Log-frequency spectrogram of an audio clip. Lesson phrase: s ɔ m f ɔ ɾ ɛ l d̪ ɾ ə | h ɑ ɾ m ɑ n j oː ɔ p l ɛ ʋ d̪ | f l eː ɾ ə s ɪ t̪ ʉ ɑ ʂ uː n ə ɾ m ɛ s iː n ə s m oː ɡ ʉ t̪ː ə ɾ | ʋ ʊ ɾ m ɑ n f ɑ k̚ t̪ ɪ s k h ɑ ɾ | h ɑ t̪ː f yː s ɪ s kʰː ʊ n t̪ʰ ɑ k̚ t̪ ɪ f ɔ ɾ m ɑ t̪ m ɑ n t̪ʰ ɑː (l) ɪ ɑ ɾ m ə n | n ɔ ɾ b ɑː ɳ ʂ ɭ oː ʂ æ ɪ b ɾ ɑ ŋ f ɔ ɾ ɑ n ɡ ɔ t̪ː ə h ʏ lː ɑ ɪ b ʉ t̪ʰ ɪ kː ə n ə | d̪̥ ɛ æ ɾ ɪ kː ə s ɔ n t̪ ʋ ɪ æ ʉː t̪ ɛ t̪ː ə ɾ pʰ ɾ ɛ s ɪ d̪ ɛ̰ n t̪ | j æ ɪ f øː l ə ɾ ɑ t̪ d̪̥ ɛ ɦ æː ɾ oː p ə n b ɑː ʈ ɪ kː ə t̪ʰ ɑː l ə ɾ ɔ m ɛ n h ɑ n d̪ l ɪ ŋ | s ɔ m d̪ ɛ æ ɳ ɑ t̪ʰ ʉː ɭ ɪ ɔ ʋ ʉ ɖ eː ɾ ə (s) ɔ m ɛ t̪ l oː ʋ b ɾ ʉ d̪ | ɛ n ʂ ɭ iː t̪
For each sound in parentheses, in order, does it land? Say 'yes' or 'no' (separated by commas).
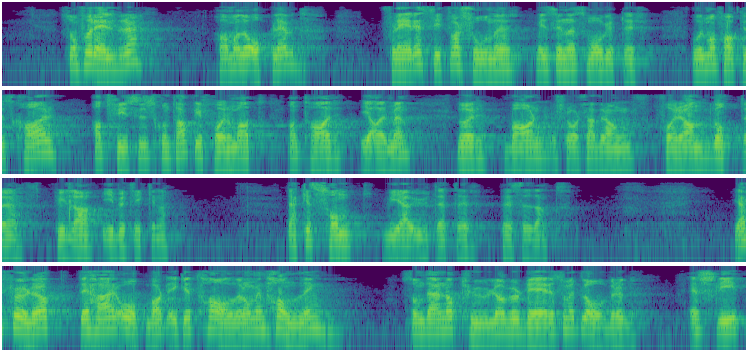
no, yes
